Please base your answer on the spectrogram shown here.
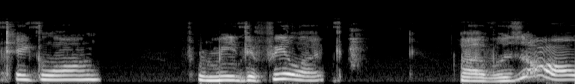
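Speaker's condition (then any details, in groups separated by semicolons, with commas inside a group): Severe traumatic brain injury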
